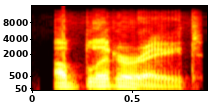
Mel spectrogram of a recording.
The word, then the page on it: obliterate: American English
